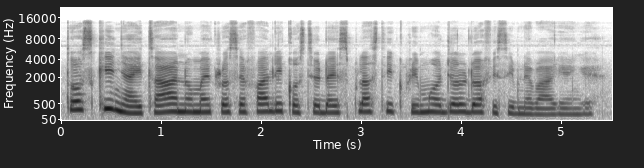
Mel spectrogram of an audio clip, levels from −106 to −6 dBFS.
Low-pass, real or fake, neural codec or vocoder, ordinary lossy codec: 14.4 kHz; real; none; none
